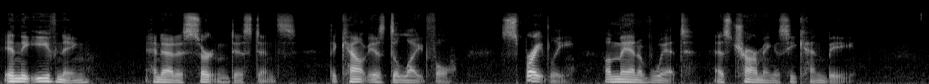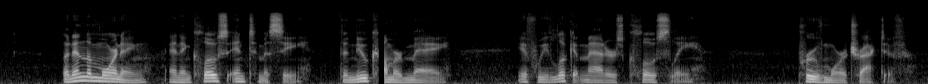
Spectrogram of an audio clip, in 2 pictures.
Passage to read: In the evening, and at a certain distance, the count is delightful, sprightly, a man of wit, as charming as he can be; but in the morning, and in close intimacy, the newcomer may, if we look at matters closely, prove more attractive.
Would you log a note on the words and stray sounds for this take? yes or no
yes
